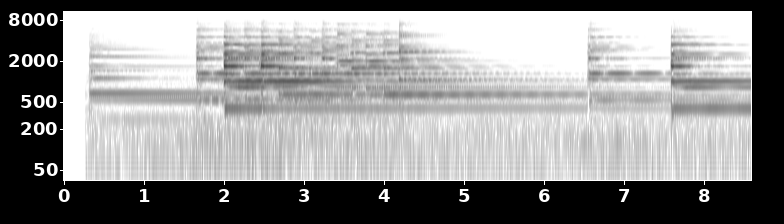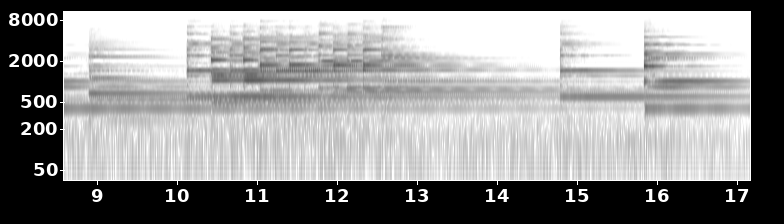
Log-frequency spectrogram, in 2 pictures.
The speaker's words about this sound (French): l'un des plus beaux complexes baroques de Prague, non loin du château de Hradčany, ancien lieu de pèlerinage connu aujourd'hui notamment pour son carillon qui non seulement mesure le temps, mais qui joue aussi des airs appréciés par les passants.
